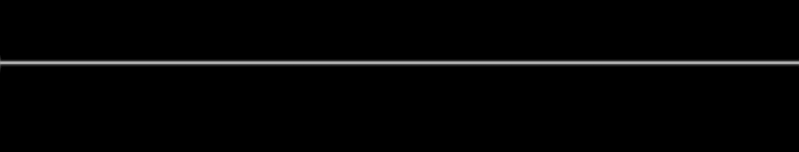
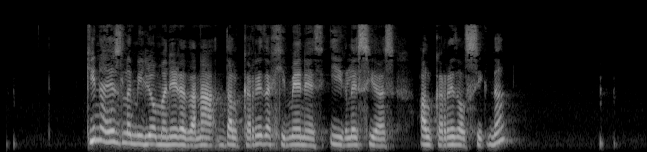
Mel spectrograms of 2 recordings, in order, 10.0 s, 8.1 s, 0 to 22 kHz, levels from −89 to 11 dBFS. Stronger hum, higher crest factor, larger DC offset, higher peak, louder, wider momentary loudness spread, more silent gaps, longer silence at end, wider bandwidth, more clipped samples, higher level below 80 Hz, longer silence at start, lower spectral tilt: neither; second, 4 dB vs 20 dB; neither; second, -14 dBFS vs -8 dBFS; first, -15 LUFS vs -25 LUFS; second, 0 LU vs 7 LU; neither; second, 0 s vs 1.75 s; second, 4.3 kHz vs 11.5 kHz; neither; second, under -90 dBFS vs -76 dBFS; second, 0 s vs 1.1 s; second, 12 dB/octave vs -4 dB/octave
